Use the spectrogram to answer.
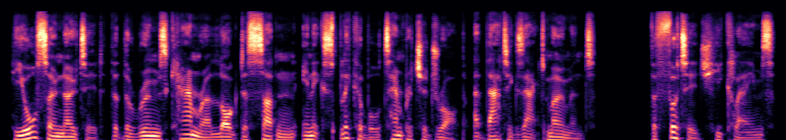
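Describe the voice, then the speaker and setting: A man reading scripted horror narration in an ominous, measured storytelling manner, close to the mic. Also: low voice, dark tone, no echo.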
